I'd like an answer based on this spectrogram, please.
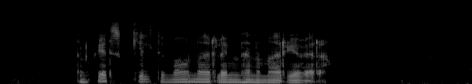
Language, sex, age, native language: Icelandic, male, 20-29, Icelandic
